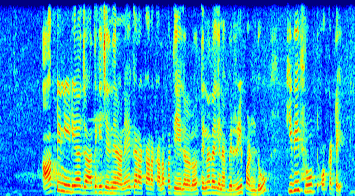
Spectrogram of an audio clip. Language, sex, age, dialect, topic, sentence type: Telugu, female, 31-35, Central/Coastal, agriculture, statement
